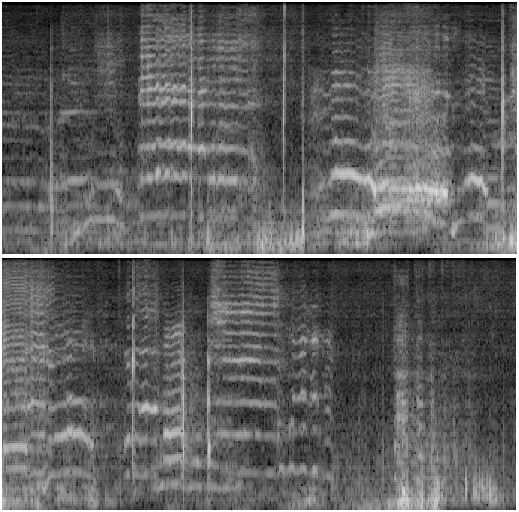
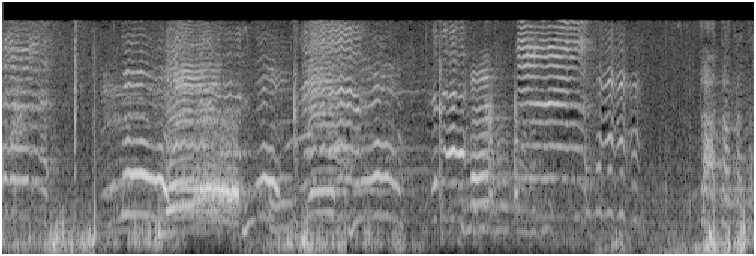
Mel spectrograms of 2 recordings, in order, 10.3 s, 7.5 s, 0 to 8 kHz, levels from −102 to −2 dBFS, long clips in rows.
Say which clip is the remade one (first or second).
first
